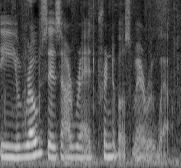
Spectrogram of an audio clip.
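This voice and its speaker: The speaker is a woman with a non-native accent. Her pitch is medium. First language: not English. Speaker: junk journal crafter. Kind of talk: product show-and-tell tutorial. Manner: halting, with fillers.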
